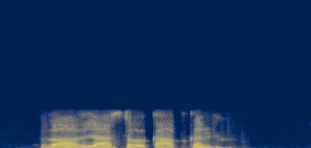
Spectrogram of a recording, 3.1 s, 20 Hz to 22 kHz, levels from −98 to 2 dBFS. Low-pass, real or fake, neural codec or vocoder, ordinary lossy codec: 5.4 kHz; fake; codec, 16 kHz, 4 kbps, FreqCodec, smaller model; Opus, 24 kbps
